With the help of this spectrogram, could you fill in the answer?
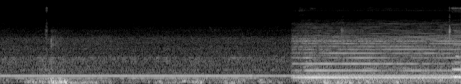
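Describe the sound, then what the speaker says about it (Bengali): A train pulls into a station platform with a steady low rumble and a sustained tonal hum that grows louder and brighter partway through, with no talking. "এদিকে ট্রেন ঢুকে পড়েছে"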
